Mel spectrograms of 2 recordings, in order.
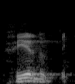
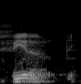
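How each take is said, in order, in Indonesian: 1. Vokal akhir hanya sebagian bersuara, sangat pendek. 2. Vokal akhir hanya sebagian bersuara, sangat pendek.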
